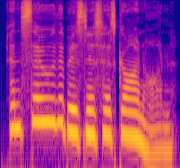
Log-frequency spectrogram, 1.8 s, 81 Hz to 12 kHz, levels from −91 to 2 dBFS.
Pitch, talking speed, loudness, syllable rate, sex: 230 Hz, 235 wpm, -15 LUFS, 5.4 syllables/s, female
